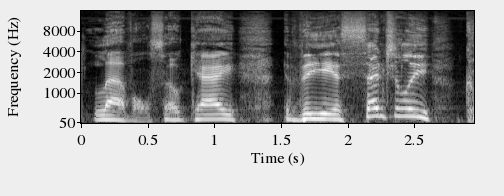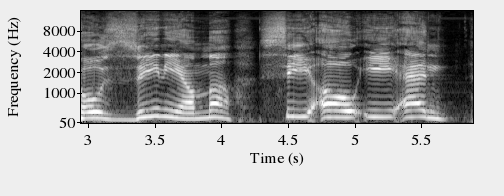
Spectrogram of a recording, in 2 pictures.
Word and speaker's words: coenzyme: to boost nad levels okay the essentially cozinium c-o-e-n-z-y-m-e how do you say that cozzini oh enzyme coza okay coenzyme i like that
